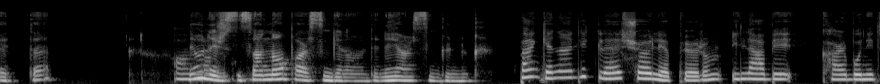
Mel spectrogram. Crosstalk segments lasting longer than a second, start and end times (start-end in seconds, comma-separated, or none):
none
